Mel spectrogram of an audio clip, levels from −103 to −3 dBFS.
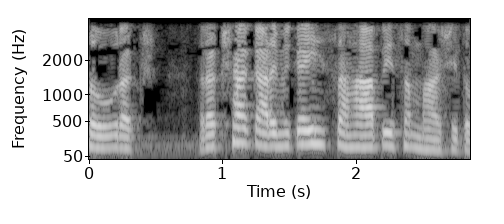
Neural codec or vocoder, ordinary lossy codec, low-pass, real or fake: none; none; 3.6 kHz; real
